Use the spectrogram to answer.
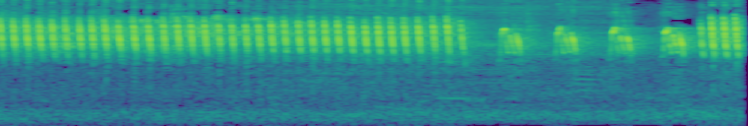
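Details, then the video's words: Ciblek gunung, the bar-winged prinia, in full ngebrem song for masteran: a rapid high buzzy trill for three seconds, then a few spaced, separate chipping notes before the trill resumes. "Burung ciblek gunung gacor ngebrem cocok buat masteran"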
